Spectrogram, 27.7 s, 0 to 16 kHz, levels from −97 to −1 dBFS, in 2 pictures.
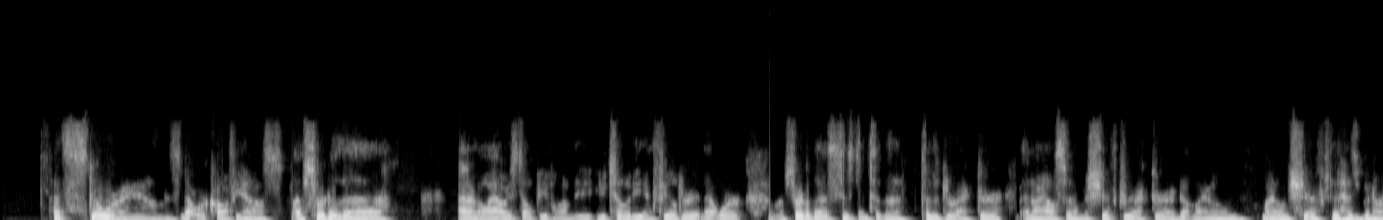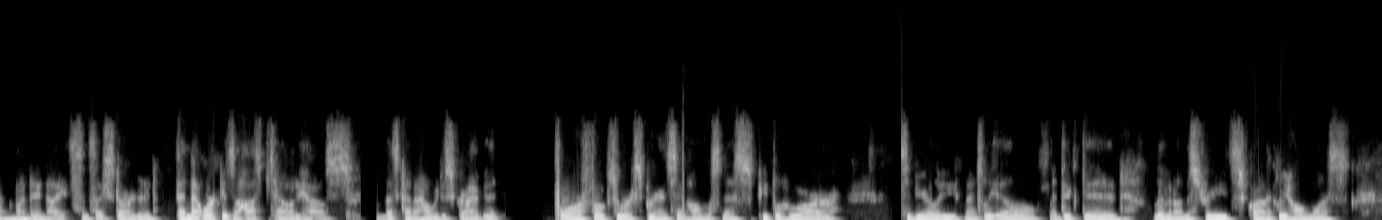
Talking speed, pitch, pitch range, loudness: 195 wpm, 110 Hz, 100-115 Hz, -22 LUFS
